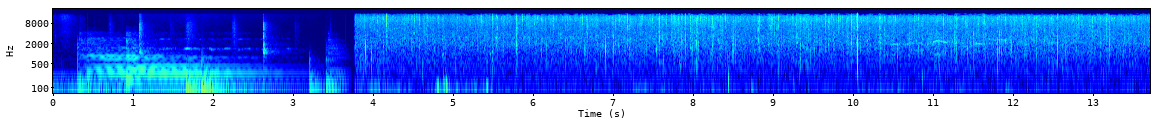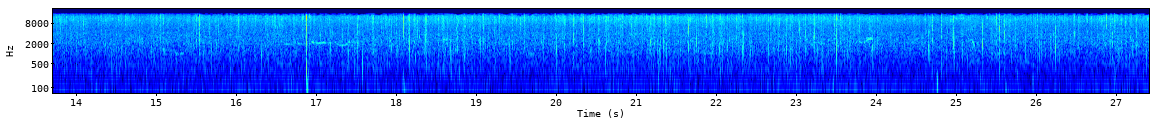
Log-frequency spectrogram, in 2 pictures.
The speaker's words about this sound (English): So I thought I'd record the rain for you. So it's the rain coming through the canopy of the tree tops.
